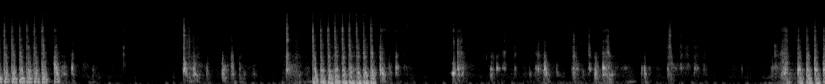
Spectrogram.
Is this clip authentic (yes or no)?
no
